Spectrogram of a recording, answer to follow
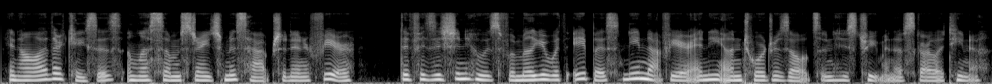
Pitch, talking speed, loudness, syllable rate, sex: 200 Hz, 170 wpm, -15 LUFS, 5.4 syllables/s, female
